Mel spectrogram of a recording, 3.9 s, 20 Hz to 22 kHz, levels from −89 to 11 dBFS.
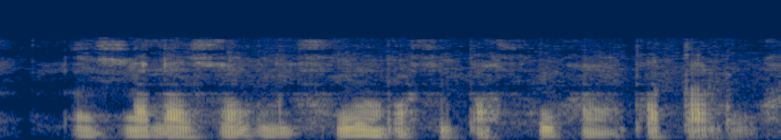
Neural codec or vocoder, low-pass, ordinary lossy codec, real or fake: none; 7.2 kHz; none; real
